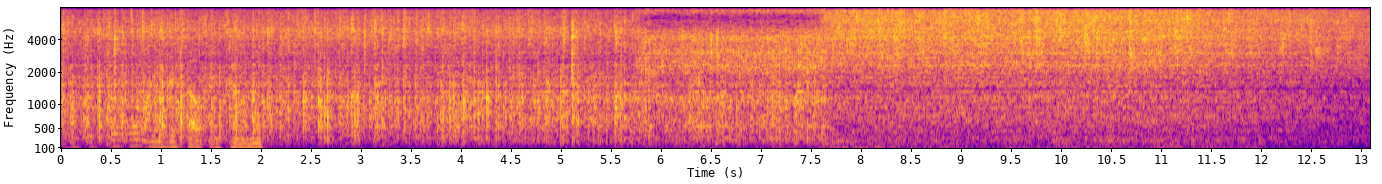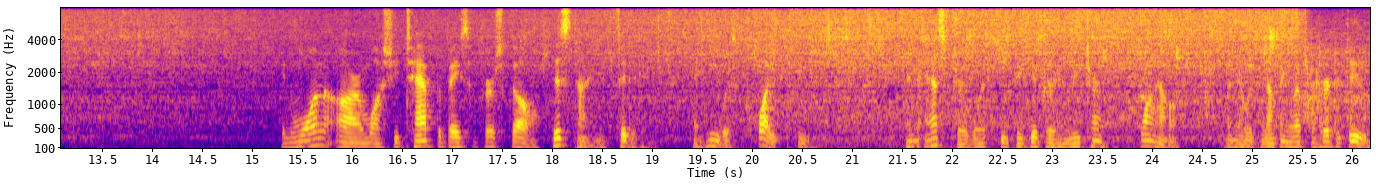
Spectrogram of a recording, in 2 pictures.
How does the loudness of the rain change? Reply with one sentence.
The loudness of the rain goes down, then up.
